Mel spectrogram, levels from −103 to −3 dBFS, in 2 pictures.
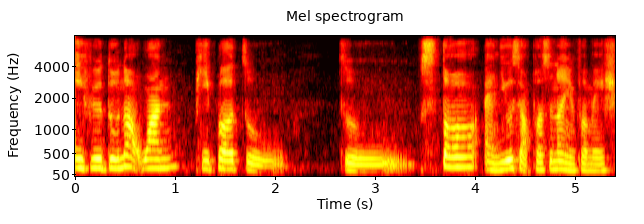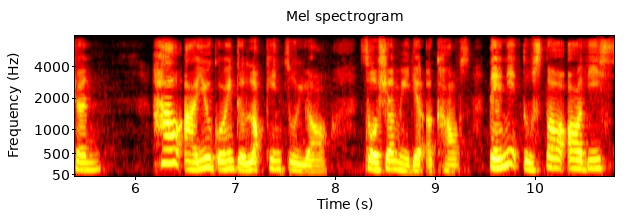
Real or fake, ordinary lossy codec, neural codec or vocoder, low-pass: real; AAC, 48 kbps; none; 7.2 kHz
